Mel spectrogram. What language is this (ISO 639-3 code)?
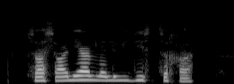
pus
